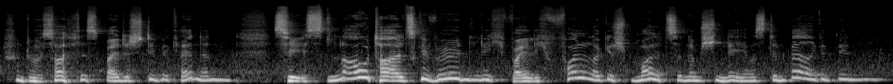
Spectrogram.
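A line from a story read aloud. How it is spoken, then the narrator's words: Brook giggling. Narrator (German): kicherte der Bach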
